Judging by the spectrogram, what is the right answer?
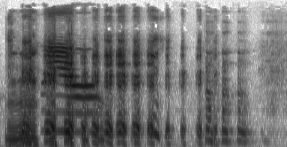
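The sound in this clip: A cat meows and yowls at mealtime in a quick run of many short, harmonic calls that start loud and gradually fade toward the end.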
